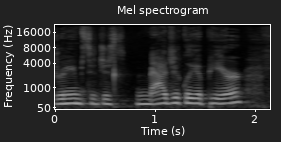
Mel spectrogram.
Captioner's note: finger flicks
